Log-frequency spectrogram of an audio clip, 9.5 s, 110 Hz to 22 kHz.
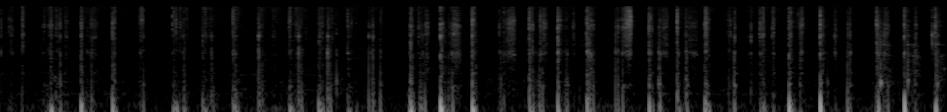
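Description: An empty, hollow cardboard tube, a paper towel roll core about 25 cm long, is held in the hands in front of the microphone and tapped with the fingertips. About fifty short, dull, hollow thuds with a low pitch near 66 Hz come in a quick, uneven rhythm, each dying away almost at once.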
